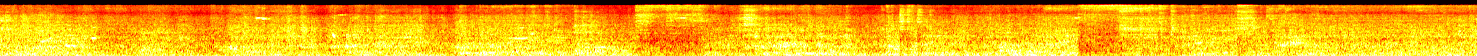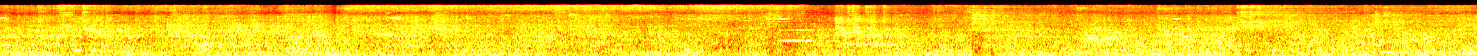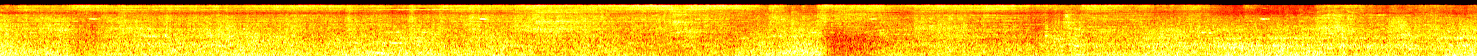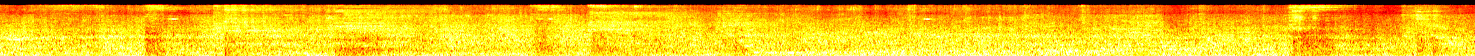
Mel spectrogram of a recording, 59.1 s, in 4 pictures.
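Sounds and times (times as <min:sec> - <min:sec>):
steel wheels running on rails: 0:00.0 - 0:59.0.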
